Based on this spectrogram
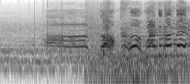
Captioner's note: shouting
